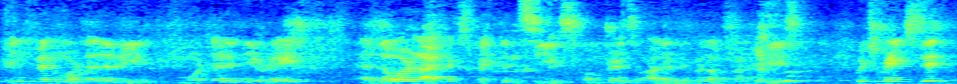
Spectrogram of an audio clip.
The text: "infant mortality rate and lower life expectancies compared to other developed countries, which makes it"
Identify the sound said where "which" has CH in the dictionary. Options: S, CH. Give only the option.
CH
